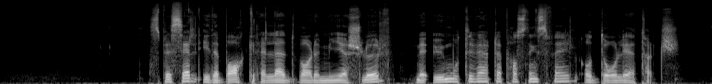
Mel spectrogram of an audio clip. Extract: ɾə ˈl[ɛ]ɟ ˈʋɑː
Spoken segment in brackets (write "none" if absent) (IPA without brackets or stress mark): ɛ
